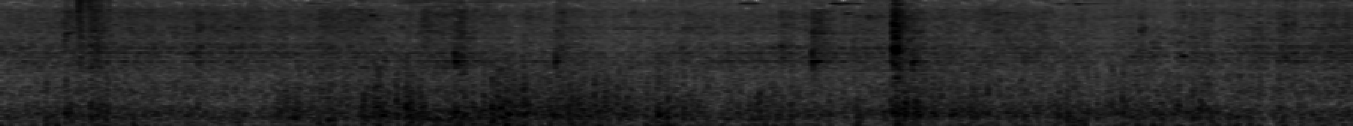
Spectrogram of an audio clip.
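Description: Indian Railways LHB passenger coaches rolling past, their wheels rumbling steadily on the track with a few sharp clicks, the loudest about six seconds in.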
